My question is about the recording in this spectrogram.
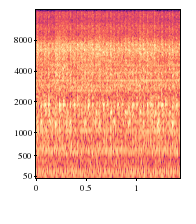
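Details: Vauxhall Astra J after a fuel filter change, with the fuel system primed by cycling the ignition before starting. Smooth, even idle with a regular low pulse and no stumbles or knocks; the engine runs cleanly.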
